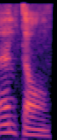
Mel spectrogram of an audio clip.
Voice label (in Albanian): "intense", frengjisht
